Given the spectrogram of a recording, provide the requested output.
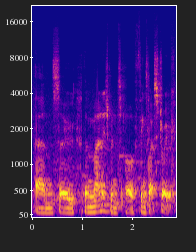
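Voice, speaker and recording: A middle-aged man speaks thoughtfully in a low, gravelly register, pausing and repeating words as he answers. The room echoes noticeably around him. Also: fairly even intonation. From born in Hong Kong, living in the UK before China. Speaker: interview guest, emergency doctor. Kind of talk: conversational interview answers. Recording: roomy echo, clear background noise.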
